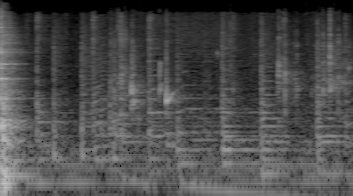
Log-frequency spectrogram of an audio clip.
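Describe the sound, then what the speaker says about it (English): Eggs cracked into a bowl while making Bulgarian banitsa, giving a run of sharp, close shell taps and clinks in an uneven rhythm, with some soft wet splats between them. "We'll get the bowl, crack the eggs."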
